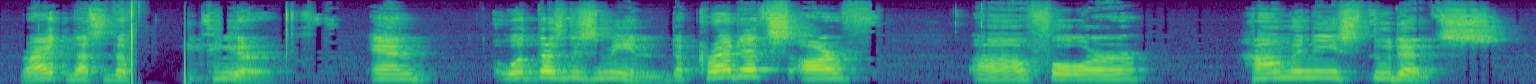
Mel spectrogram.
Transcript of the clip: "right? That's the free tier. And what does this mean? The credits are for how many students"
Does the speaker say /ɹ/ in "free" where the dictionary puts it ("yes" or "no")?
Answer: no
